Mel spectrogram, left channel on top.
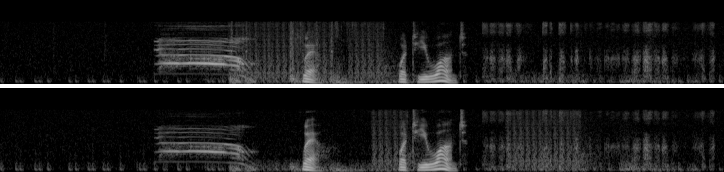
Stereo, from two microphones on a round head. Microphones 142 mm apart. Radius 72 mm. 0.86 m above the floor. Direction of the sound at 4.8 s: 15° left (ahead or behind).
